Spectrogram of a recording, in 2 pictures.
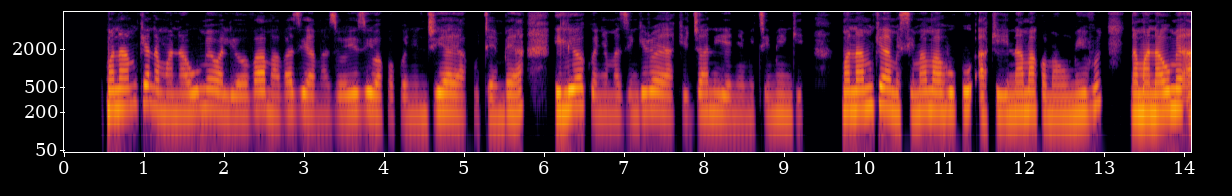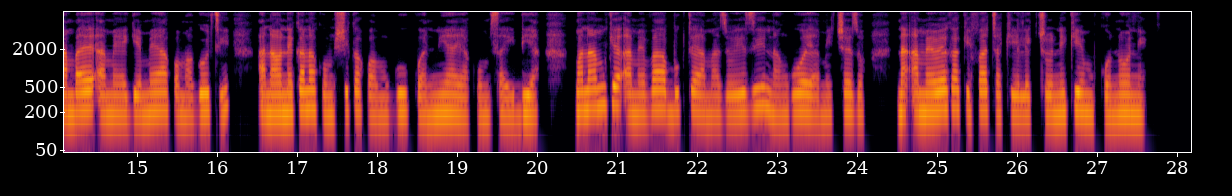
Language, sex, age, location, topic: Swahili, female, 25-35, Nairobi, health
